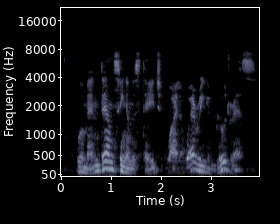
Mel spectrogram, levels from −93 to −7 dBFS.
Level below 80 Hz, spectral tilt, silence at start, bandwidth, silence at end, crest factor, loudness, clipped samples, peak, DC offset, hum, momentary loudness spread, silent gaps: -84 dBFS; -4.5 dB/octave; 0.3 s; 8.4 kHz; 0.1 s; 18 dB; -46 LUFS; under 0.1%; -28 dBFS; under 0.1%; none; 9 LU; none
